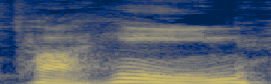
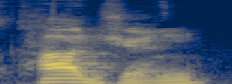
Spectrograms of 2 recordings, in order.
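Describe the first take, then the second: First: The middle consonant sounds like English H. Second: The middle consonant sounds like English J. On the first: The speaker calls it right. "J's are pronounced with an H sound" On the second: The speaker calls it wrong. "I've been calling"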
